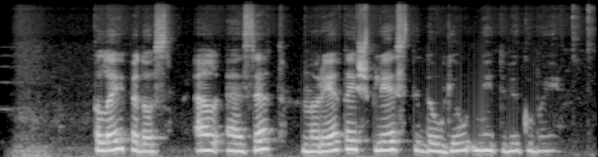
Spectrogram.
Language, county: Lithuanian, Panevėžys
